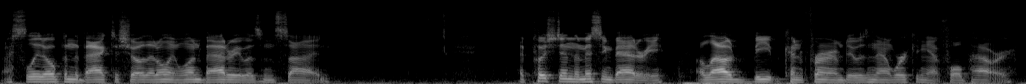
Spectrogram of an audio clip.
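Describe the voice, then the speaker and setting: A young man reads a first-person story aloud, casual and a little unpolished, tripping on words and tossing in asides. His voice is smooth and sits on the low side. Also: little pitch movement, normal speed. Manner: casual, with slips, laughs and asides.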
